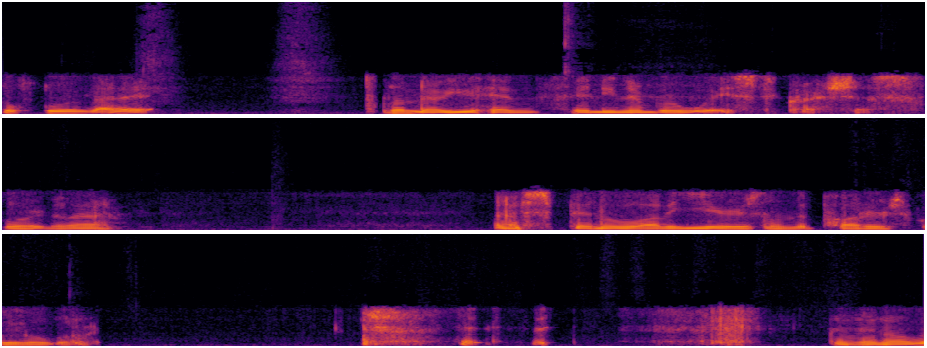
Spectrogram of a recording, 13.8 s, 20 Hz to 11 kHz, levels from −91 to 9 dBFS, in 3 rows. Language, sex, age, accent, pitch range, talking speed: English, male, 60-79, American, 95-110 Hz, 120 wpm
